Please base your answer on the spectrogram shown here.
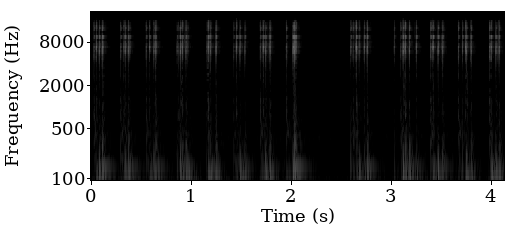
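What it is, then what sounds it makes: Glass candy jar. A medium glass jar, turned upside down and full of sugared gummy candies, is tapped on its sides with the short fingertips of both hands. About 14 soft, quick taps fall in an uneven rhythm, each a dull low knock around 140 Hz with a bright clicky edge. Each tap dies away quickly with little ring.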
